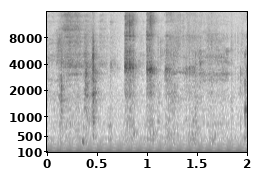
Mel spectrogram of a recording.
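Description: A sheet of paper waved back and forth as a fan to dry glitter paste on the eyelids. It gives soft, repeated rustling and flapping strokes over a steady low hum.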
